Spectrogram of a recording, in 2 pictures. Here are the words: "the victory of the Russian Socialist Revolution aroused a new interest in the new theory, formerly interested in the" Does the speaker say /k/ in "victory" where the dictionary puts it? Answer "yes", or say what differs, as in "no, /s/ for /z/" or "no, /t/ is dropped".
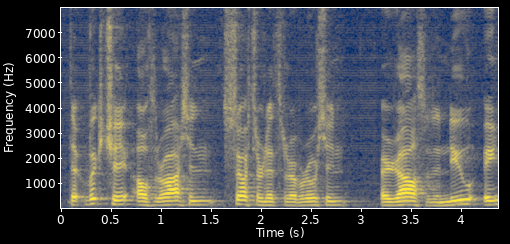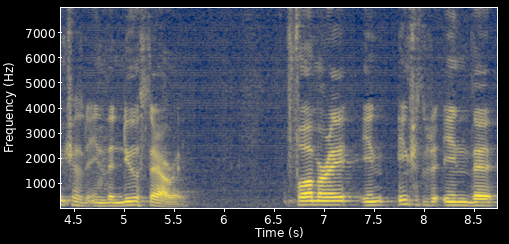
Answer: yes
